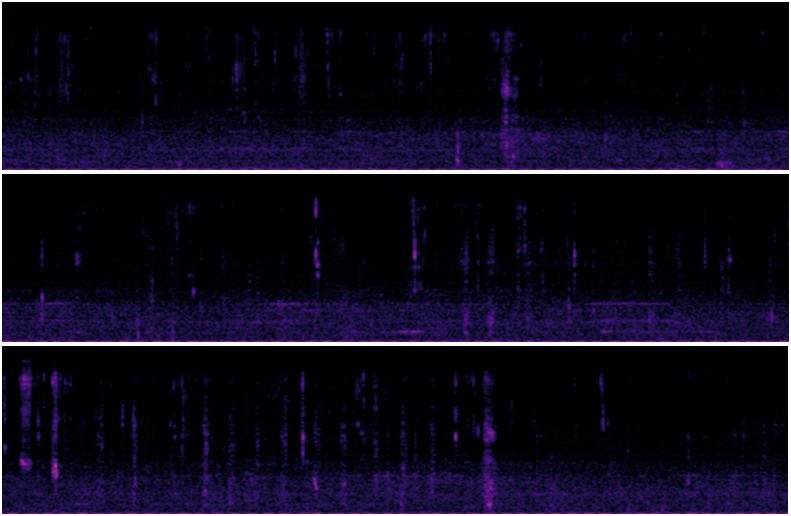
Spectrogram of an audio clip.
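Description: Close-miked chewing of a rice meal eaten by hand, with scattered soft crunches and wet mouth clicks. A steady low hum runs underneath.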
